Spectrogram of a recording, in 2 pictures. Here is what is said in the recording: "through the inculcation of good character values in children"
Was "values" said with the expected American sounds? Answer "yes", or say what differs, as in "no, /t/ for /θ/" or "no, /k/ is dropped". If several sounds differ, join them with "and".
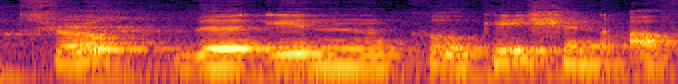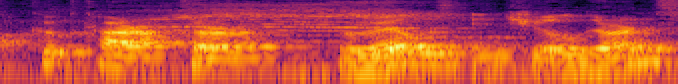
no, /w/ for /v/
